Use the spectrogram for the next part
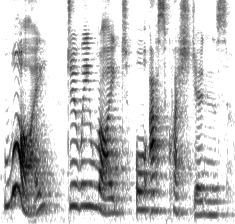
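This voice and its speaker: A British primary school teacher records a remote lesson for young children, speaking slowly, clearly, and expressively as she addresses them. Her voice is fairly high, and the room sounds echoey.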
